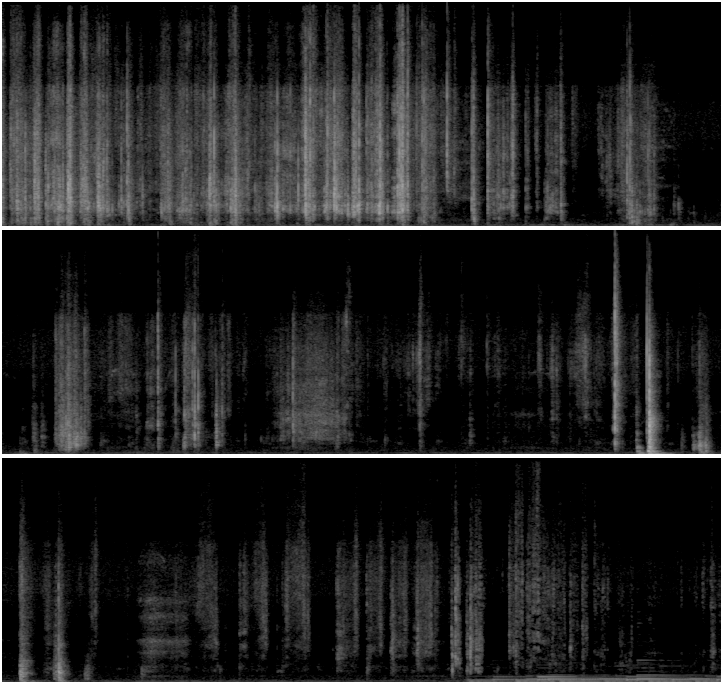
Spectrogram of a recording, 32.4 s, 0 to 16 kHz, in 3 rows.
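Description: Paper being torn and handled: a dense run of tearing and rustling for the first six seconds or so, then scattered crinkles and small taps, with one louder knock about 20 seconds in. Background music comes in near the end.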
